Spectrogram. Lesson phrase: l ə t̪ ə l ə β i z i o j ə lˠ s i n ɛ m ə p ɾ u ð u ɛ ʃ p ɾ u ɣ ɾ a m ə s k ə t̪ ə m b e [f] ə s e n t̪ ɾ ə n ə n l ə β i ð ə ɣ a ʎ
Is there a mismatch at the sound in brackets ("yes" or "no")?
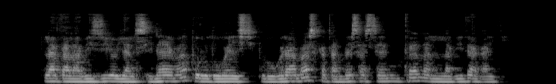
yes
